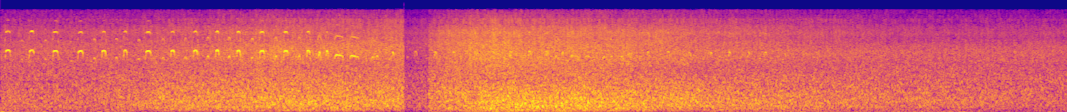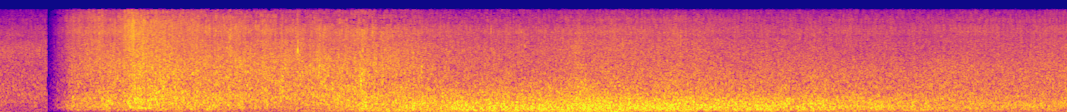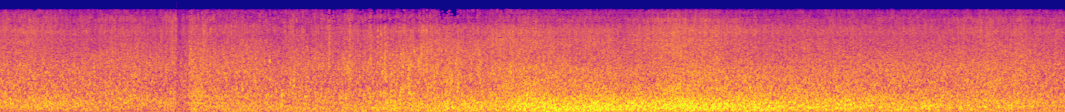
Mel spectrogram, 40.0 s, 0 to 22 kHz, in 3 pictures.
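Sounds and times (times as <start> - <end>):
sea waves washing on shore: 0.0 - 39.9.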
